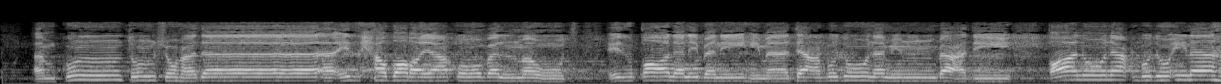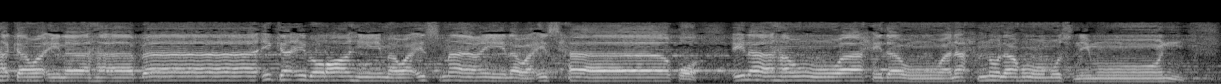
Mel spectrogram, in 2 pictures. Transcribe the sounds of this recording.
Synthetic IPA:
ʔamkʊnt̪ʊmʃʊɦad̪aː | ʔaʔɪðħɑd̪ˤɑɾˤɑjaʕquːbalmawt̪ | ʔɪðqɑːlalɪbaniːɦɪmaːt̪aʕbʊd̪uːnamɪmbaʕd̪iː | qɑːluːnaʕbʊd̪ʊʔɪlaːɦakawaʔɪlaːɦaʔaːbaː | ʔɪkaʔɪbɾɑːɦiːmawaʔɪsmaːʕiːlawaʔɪsħɑːq | ʔɪlaːɦanwaːħɪd̪awanaħnʊlaɦʊmmʊslɪmuːn

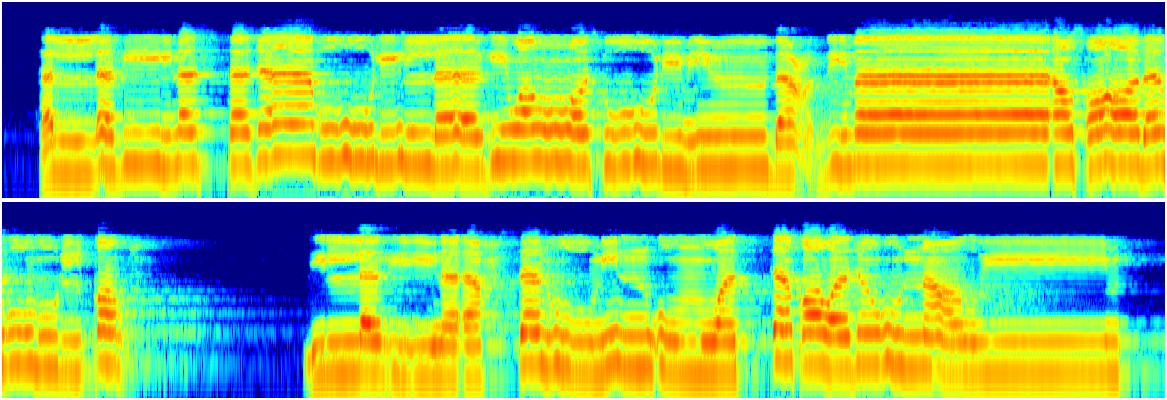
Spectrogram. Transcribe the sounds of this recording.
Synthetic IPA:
ʔalːaðiːnast̪ad͡ʒaːbuːlɪlːahɪwɑrːɑsuːlɪmɪmbaʕd̪ɪmaː | ʔɑsˤɑːbahʊmʊlqɑɾˤf | lɪlːaðiːnaʔaħsanuːmɪnhʊmwat̪ːɑqɑwad͡ʒahʊnʕɑðˤi | m

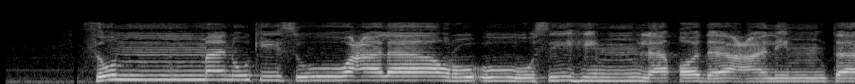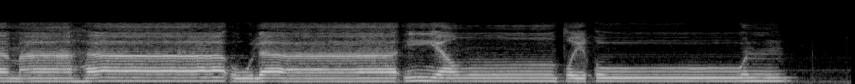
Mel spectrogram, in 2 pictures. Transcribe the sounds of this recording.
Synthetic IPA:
θʊmː | anʊkɪsuːʕalaːɾˤʊʔuːsɪɦɪmlɑqɑd̪ʕalɪmt̪amaːɦaː | ʔʊlaː | ʔɪjan | t̪ˤɨqu | n

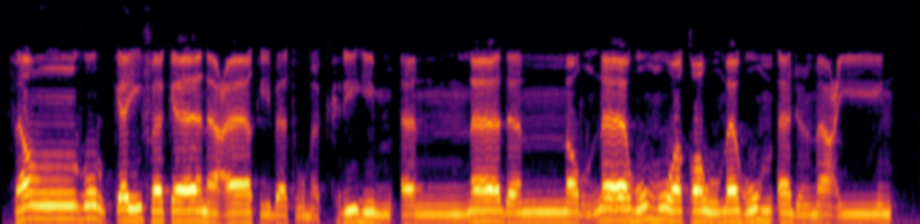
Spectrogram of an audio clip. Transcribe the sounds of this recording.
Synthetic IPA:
fanðˤʊɾˤkajfakaːnaʕɑːqɨbamakɾɪɦɪmʔanːaːd̪amːɑɾˤnaːɦʊmwɑqɑwmaɦʊmʔad͡ʒmaʕiːn

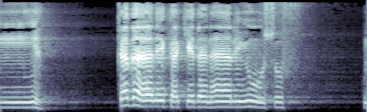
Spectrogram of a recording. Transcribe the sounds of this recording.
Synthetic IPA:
kaðaːlɪkakɪd̪anaːlɪjuːsʊf | m

